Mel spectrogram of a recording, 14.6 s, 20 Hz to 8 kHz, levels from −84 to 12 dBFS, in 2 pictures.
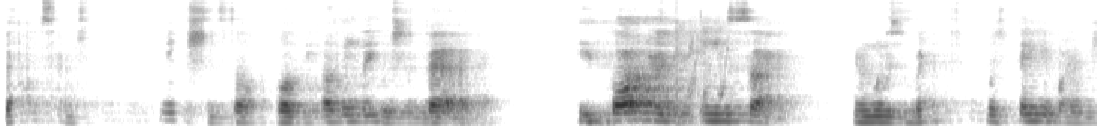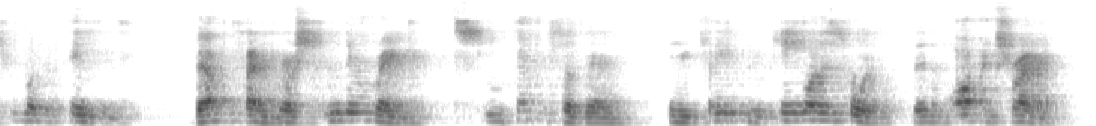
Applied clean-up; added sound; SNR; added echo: neural mask model DeepFilterNet 3.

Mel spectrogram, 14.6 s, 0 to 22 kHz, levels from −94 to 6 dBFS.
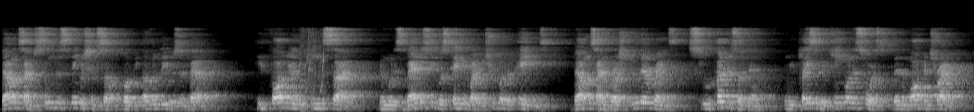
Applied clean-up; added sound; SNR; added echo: neural separator model SepFormer DNS4.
